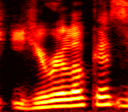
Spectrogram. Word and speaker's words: Eurylochus: I think it's Eurylochus, like eucalyptus.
